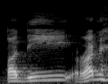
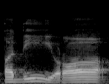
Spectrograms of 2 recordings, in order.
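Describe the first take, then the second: First: The word ends with a final an sound. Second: The word ends with a long a vowel. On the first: The word is read without pausing on it. "कदीरन है" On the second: The reader pauses on the word. "वक्फ की हालत में कदीरा"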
